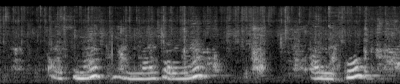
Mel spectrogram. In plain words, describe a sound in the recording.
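A spatula scrapes and stirs inside a metal pan.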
